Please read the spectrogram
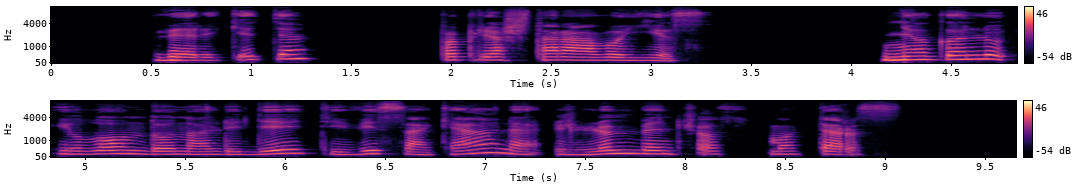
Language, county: Lithuanian, Panevėžys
